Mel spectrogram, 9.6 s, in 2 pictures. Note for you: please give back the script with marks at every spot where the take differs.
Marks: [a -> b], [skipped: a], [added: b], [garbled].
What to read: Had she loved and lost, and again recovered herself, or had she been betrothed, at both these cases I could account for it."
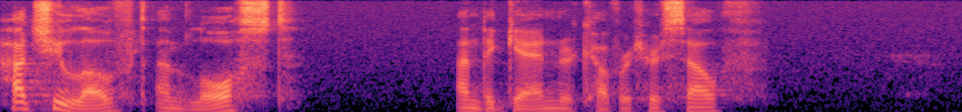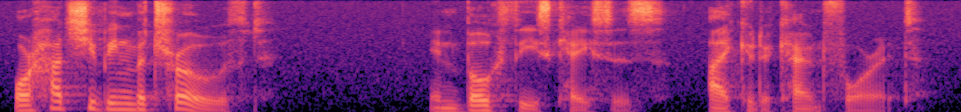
Had she loved and lost, and again recovered herself, or had she been betrothed, [at -> in] both these cases I could account for it."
